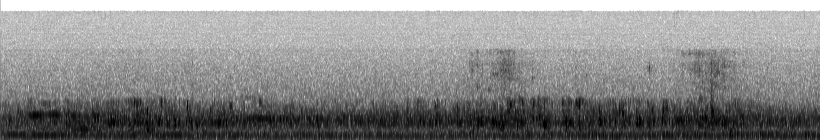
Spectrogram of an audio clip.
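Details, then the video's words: Whale song underwater, opening with a drawn-out low moan and a few higher tonal notes, then scattered clicks and crackles against a steady rushing water hiss. "Relaxing Whale Songs"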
